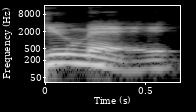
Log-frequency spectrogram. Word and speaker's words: Yume: It is Yume. Yume Nikki. That's how you pronounce it.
